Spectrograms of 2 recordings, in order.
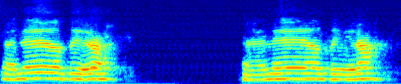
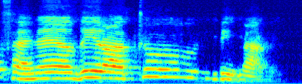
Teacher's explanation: In this word فناظرة فناظرة I stopped by sound of ها but when I continue فناظرة بما I continue with the sound of تا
